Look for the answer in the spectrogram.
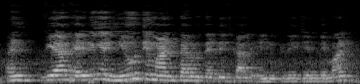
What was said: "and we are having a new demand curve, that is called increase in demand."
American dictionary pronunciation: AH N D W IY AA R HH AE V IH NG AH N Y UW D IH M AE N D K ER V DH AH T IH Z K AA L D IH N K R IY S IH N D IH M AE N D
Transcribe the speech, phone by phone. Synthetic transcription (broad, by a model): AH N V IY AA R HH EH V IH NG AH N Y UW D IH M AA N D K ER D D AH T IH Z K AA L IH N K R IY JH IH N D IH M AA N D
